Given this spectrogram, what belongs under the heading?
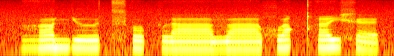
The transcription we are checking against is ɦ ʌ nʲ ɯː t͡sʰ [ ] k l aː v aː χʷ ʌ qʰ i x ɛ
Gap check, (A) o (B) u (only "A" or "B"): A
